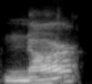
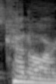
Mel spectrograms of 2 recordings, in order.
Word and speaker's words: Knarr: time guest on rob nar nar ashley it's kanar you actually do pronounce the k on it it's kn when you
